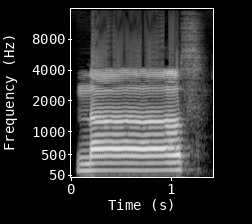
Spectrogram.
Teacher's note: جیسے ہم اس کو ساکن کریں گے تو اس کی پیش ختم ہو جائے گی اور ہمارا وقف ہو جائے گا یصدر الناس سے ناس، پیش نہیں پڑا جائے گی، سین ساکن ہو جائے گا۔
